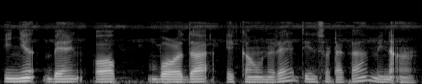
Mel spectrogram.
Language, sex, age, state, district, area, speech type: Santali, male, 18-30, West Bengal, Birbhum, rural, read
